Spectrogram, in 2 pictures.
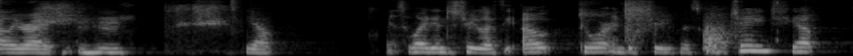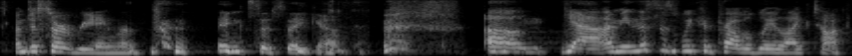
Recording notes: This episode has a few technical difficulties but if you can bear with us through some audio problems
